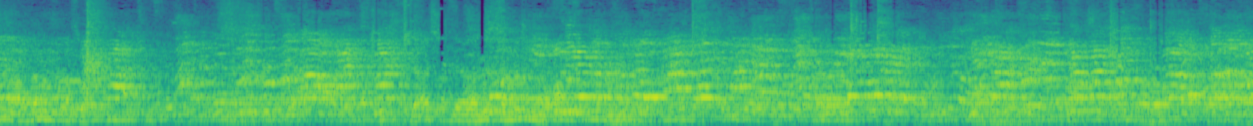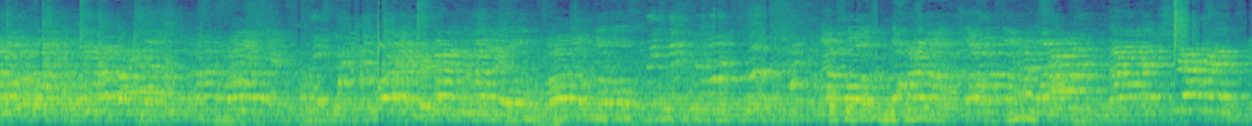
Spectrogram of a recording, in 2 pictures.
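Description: A crowd of spectators chatters and shouts in a large hall.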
